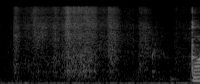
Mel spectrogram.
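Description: Clear plastic bag rustling and crinkling in the hands as a metal water bottle is handled and drawn out of it, in irregular scrunches.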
